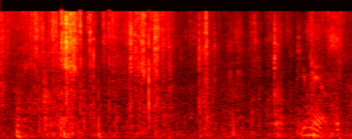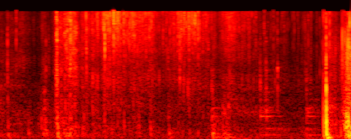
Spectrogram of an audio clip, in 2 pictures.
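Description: Plastic wrap crinkles and rustles as hands tear it open.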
